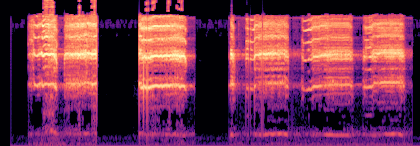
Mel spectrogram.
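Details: Young male peregrine falcon at a nest ledge at CSU Orange, chasing his mother off the scrape and screaming loudly. Harsh, raspy wails in bursts of about a second, repeated with short pauses between them.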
